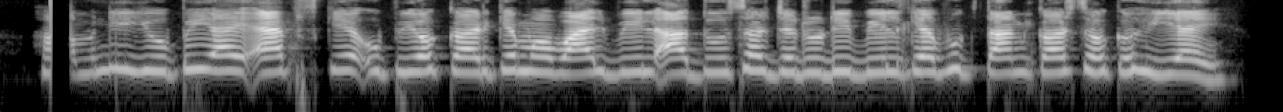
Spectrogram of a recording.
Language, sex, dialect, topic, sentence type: Magahi, female, Southern, banking, statement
